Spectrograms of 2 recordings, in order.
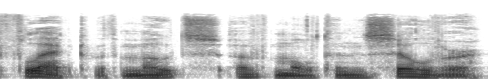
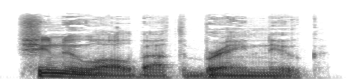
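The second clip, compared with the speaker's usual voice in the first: plain reading voice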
